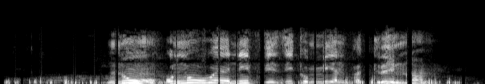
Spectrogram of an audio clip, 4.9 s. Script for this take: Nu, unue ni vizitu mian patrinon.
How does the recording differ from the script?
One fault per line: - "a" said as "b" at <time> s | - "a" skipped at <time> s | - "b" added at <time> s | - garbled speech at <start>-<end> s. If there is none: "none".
none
